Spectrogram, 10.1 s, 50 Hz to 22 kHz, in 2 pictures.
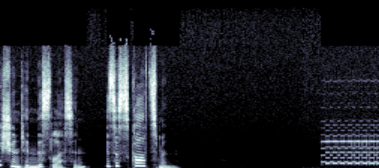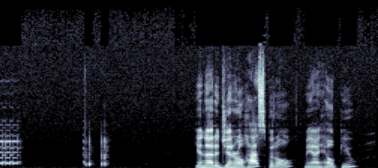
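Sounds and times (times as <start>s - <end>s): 
speech: 0.0s - 2.4s, 7.7s - 9.9s
telephone ringing with electronic trill: 4.2s - 5.4s.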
